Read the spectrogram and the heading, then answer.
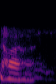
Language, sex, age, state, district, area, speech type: Assamese, female, 30-45, Assam, Dibrugarh, rural, conversation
